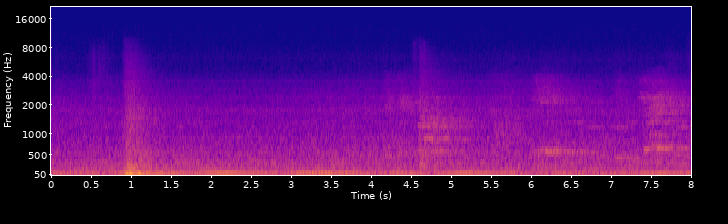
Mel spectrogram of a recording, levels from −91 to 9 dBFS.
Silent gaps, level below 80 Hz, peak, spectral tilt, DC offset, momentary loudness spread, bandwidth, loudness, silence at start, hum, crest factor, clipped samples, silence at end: none; -36 dBFS; -14 dBFS; -8 dB/octave; under 0.1%; 10 LU; 8.6 kHz; -37 LUFS; 0 s; none; 20 dB; under 0.1%; 0 s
